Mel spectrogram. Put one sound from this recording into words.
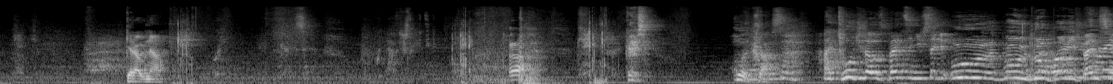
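A young man talks excitedly close by.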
